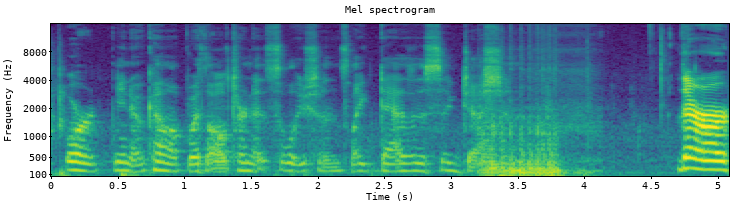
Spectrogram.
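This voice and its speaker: This woman has an Ohio accent. Her medium-pitched voice has a bright, sharp tone. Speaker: game master. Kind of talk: tabletop game session.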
